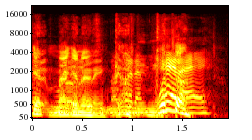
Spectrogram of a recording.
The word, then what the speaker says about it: McEnany: McInerney? Did I say that correctly? – McEnany, right? – I thought. – McEnany.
